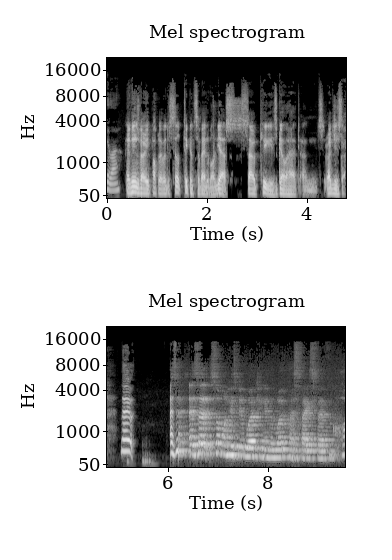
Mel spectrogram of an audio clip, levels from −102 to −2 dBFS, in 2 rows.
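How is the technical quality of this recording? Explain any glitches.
The recording has one clear fault: a switch to a distant microphone at 6.21 s, lasting to the end. From that moment the speech turns roomy and hollow and loses its low end, while the level stays about the same. The likely cause is that the close microphone's signal dropped out and a farther pickup took over. Room noise rises to roughly 35 dB below the speech. Unlike added reverb or an equaliser change, the character flips instantly and never recovers.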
